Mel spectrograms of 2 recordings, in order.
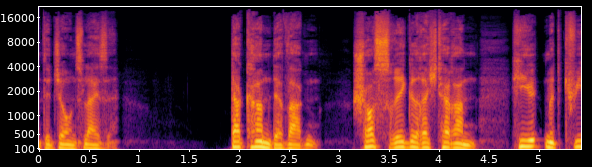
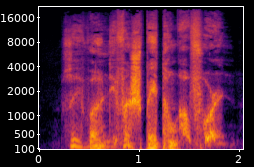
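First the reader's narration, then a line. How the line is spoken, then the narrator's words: Guttural whisper. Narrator (German): flüsterte Russ kehlig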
